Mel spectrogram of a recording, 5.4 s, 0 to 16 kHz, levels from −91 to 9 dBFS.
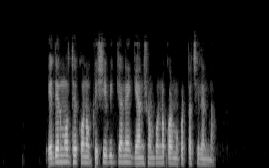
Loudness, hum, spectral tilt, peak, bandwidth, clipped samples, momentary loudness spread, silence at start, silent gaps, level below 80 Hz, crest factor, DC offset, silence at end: -24 LUFS; none; -6.5 dB/octave; -4 dBFS; 6.8 kHz; under 0.1%; 10 LU; 0.95 s; none; -64 dBFS; 20 dB; under 0.1%; 1.1 s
